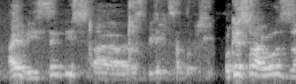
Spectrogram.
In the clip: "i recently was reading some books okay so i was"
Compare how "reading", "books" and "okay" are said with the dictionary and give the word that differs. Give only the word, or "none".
books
